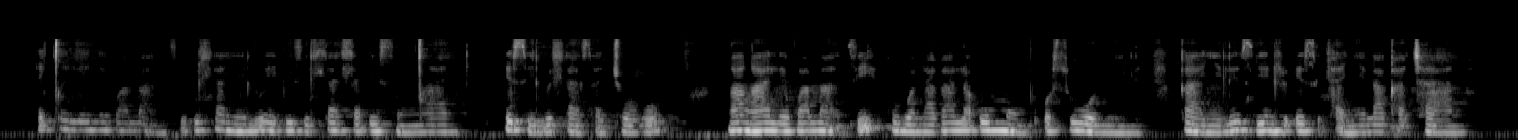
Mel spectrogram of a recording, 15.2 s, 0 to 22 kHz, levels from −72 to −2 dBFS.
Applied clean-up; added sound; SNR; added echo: classical method WPE with log-MMSE.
